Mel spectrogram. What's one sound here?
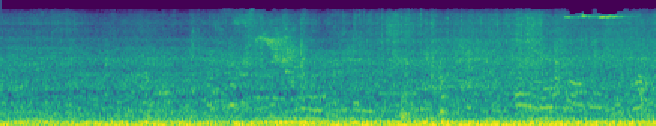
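A plastic bag rustles close by.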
